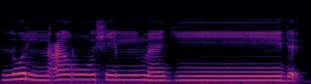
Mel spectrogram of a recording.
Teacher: yang merupakan huruf Qalqalah maka berlaku hukum Qalqalah kubra ya jadi Karena posisinya ada di saat waqaf jadi bunyi huruf Dal ini kita pantulkan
